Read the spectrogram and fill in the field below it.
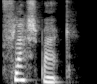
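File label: "flashback", British English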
